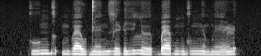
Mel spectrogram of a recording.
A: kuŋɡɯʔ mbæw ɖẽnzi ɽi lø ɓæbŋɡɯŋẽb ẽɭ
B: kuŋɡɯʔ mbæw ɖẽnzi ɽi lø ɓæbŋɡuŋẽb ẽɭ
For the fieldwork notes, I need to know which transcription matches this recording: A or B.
B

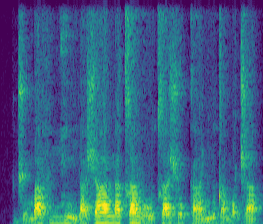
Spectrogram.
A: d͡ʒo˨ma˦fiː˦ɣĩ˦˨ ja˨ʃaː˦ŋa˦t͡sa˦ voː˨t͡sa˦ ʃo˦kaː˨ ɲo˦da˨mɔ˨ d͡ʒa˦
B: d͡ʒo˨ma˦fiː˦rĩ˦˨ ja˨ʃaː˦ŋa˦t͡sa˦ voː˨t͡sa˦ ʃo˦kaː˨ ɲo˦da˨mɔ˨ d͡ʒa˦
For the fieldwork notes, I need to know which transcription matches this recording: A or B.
A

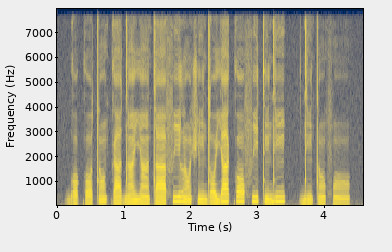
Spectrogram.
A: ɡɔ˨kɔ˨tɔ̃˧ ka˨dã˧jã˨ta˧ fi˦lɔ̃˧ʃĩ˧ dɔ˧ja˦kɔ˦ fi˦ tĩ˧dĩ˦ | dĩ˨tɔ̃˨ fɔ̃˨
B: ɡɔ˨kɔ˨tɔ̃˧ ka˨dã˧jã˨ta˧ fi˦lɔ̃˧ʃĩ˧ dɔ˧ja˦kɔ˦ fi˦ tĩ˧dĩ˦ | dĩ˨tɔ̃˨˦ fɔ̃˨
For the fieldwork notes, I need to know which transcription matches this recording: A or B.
A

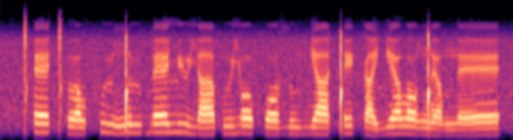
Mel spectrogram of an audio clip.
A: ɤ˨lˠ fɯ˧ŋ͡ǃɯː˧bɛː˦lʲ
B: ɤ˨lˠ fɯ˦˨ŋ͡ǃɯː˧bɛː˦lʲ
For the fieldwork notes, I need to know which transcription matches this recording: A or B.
B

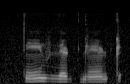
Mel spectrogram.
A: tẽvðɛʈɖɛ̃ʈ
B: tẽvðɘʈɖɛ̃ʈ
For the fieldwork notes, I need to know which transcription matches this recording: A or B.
A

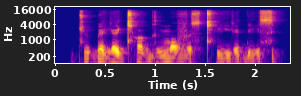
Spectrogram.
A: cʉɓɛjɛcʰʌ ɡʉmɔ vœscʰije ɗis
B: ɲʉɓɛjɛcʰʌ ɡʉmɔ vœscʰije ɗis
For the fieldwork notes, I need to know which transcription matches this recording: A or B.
A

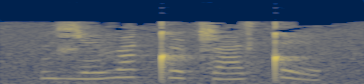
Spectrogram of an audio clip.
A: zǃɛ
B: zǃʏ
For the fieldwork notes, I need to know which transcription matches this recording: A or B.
A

